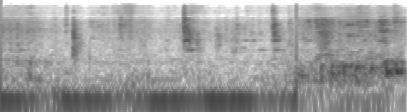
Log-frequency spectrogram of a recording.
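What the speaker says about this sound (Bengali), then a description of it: "এটা মাদি কবুতর ওইটা নর কবুতর" A pigeon coos close by in a pigeon-selling market, a low, throaty rolling call repeating for about a second and a half before fading into faint background bustle.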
